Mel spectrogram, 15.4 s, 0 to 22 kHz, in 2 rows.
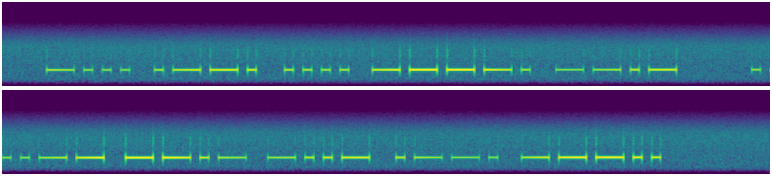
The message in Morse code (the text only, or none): BPH9Q 3QXP8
